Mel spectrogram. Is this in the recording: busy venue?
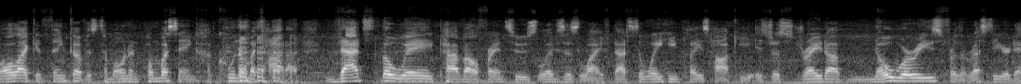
yes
